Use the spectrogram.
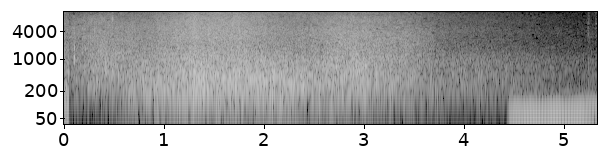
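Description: Sea waves wash in a broad, rushing roar that swells and then recedes, with wind noise and a low rumble entering near the end. No voices are heard.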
